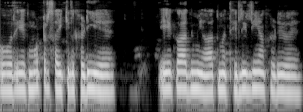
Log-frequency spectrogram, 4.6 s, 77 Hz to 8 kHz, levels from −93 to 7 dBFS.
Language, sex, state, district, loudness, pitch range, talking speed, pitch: Rajasthani, female, Rajasthan, Churu, -14 LUFS, 180-200 Hz, 185 wpm, 195 Hz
